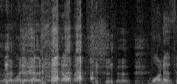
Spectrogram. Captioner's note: all laughing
